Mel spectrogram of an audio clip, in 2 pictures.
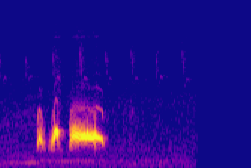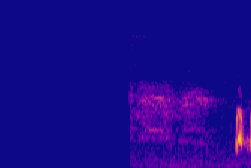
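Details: Single three-part phrase from a spotted dove's vigorous urging coo, recorded to stir decoy birds: two brief hoots and a sustained coo, followed by long silence, a faint distant note, and another phrase starting at the close.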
